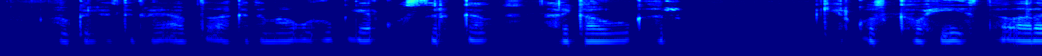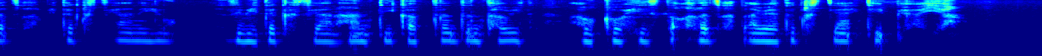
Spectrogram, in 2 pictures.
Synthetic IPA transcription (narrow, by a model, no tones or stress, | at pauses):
ʔaβkʰɨlːɨlt̪ʰɨɡɾajaβt̪ʼɨχʼakʰɐt̪ʰɐmaχʼɾukʼeɾkʼo̞sz̥ɨɾɨkːɐβt̪ʰaɾikʰawiwɨkʼɨɾ | kʼeɾkʼo̞skʰɐwħiz̥ɨt̪ʰɐχʼɐɾɐt͡sʼɐbe̞t̪ʰɐkɾɨst̪ʰijanɨjːu | ʔɨzibe̞t̪ʰɐkɾɨst̪ʰijanħant̪ʰikʰaβt̪ʰɐnt̪ʼɨnt̪ʰawit̪ | ʔaβkʰɐwħizɨt̪ʰɐχʼɐɾɐt͡sʼḁt̪ʰaβjat̪ʰɐkɾɨst̪ʰijanit̪ʰjo̞pʼjaɨjːa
